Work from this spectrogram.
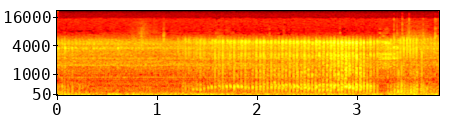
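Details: Kitten purring loudly indoors during a relaxing session; a steady low rumbling purr with a soft, slightly swelling throb and faint room noise.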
